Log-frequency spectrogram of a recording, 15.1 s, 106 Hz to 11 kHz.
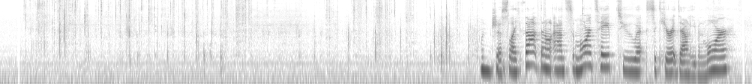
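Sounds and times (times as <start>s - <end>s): plastic film and mesh crinkling: 0.4s - 12.7s.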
